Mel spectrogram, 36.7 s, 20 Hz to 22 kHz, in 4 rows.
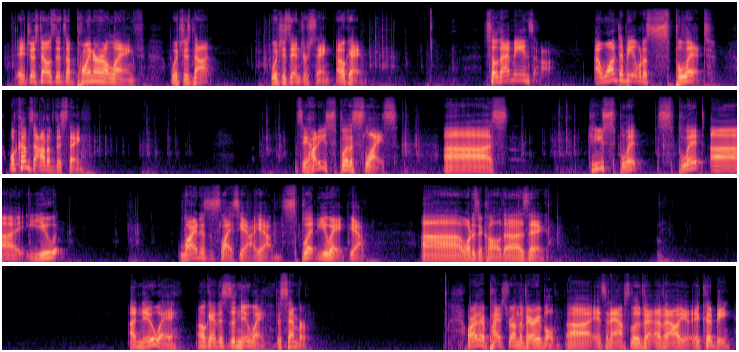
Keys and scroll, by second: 0.1 ctrl+n, 0.7 ctrl+p, 1.0 ctrl+n, 1.1 ctrl+p, 1.2 ctrl+n, 1.3 ctrl+p, 1.4 ctrl+n, 1.5 ctrl+p, 2.2 ctrl+c, 2.5-5.1 typing, 9.5 ctrl+c, 9.6-14.3 typing, 12.5 ctrl+c, 13.2 ctrl+w, 15.3-17.4 typing, 18.7 typing, 19.9 typing, 20.6 ctrl+Left, 21.3-22.5 typing, 24.5-25.4 typing.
